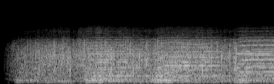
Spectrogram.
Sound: audience applauding

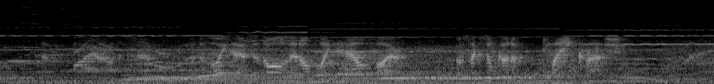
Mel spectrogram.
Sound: radio static

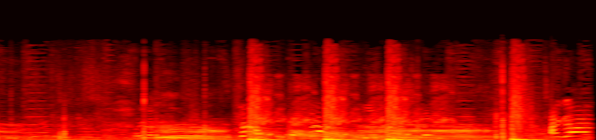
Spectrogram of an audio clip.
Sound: groans

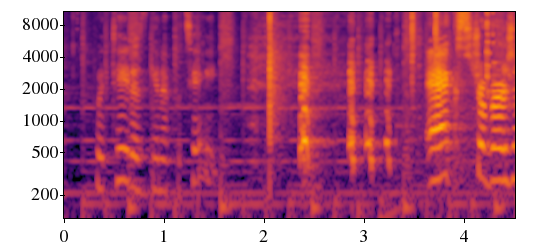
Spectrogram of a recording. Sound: laughs

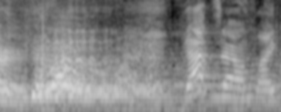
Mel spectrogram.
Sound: everyone laughs

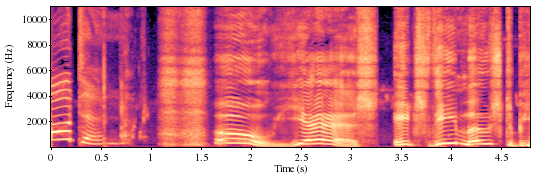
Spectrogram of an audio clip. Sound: sniffs

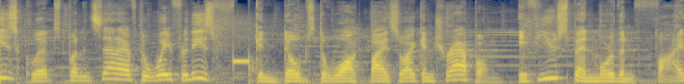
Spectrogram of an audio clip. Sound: beep

